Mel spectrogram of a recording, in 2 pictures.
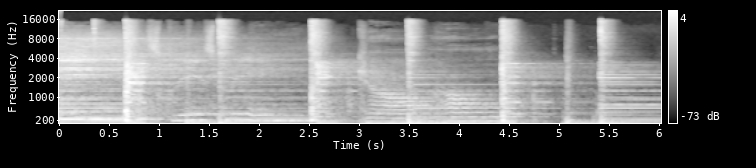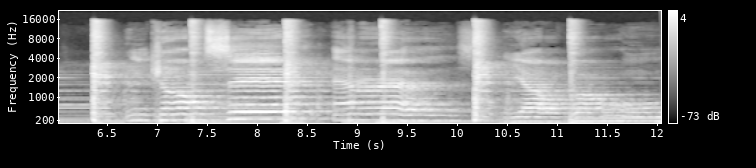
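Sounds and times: drum or cymbal hits: 0.0 - 3.1
man singing: 0.0 - 4.8, 6.6 - 12.0
blues band playing live: 0.0 - 11.7.

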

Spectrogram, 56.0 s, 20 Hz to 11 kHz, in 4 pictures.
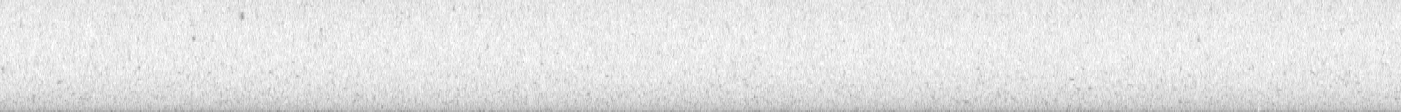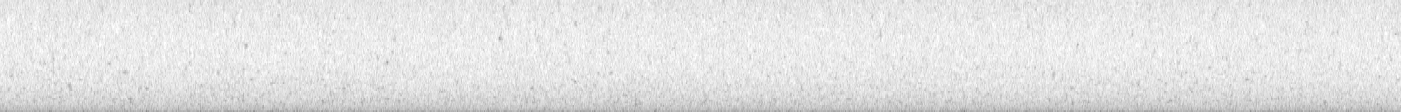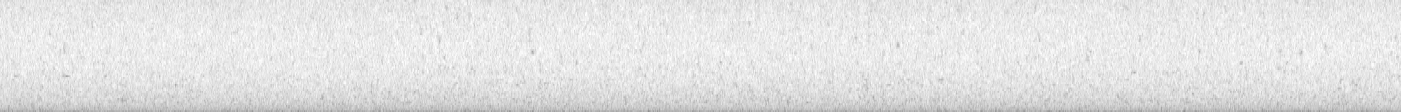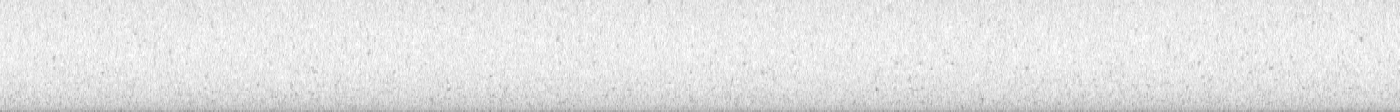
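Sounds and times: steady high hiss: 0.0 - 56.0.

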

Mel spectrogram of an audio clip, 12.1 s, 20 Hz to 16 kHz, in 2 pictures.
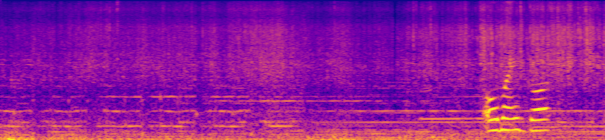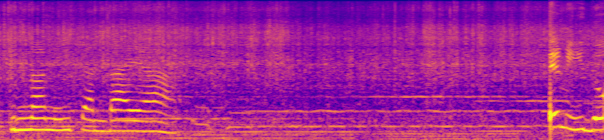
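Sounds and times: music holding a steady note: 0.0 - 12.0
rain on a car windshield: 0.0 - 12.0
person talking: 4.8 - 8.0, 11.4 - 12.0.

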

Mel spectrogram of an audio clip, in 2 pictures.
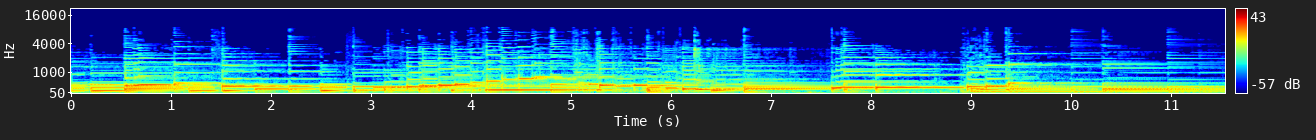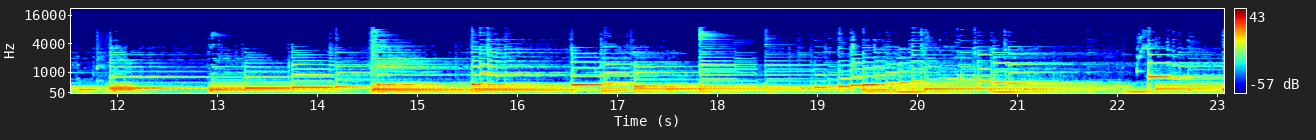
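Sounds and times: acoustic guitar music: 0.0 - 23.0.

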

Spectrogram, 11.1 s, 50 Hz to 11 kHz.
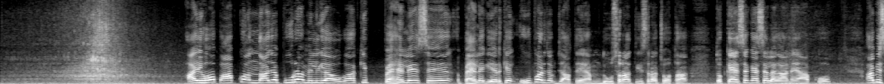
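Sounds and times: passing tractor: 0.0 - 2.2
car engine and road rumble: 0.0 - 11.0.

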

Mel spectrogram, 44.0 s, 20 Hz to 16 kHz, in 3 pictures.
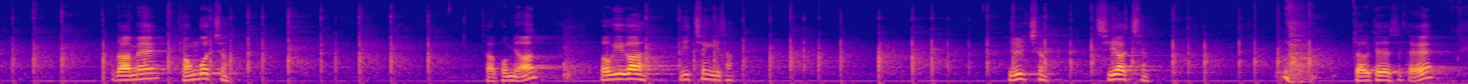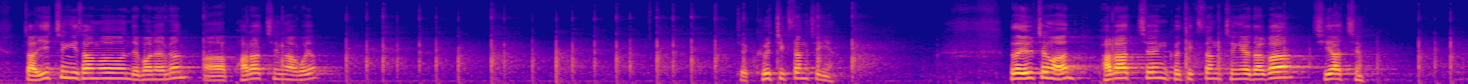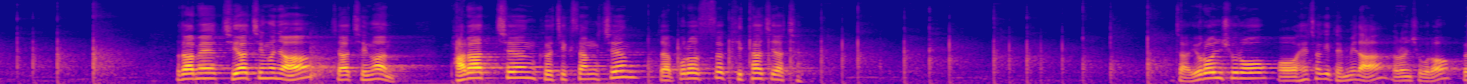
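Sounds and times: chalk ticking on chalkboard: 0.0 - 4.8, 6.1 - 13.4, 15.2 - 23.5, 25.0 - 30.7, 34.0 - 41.2.

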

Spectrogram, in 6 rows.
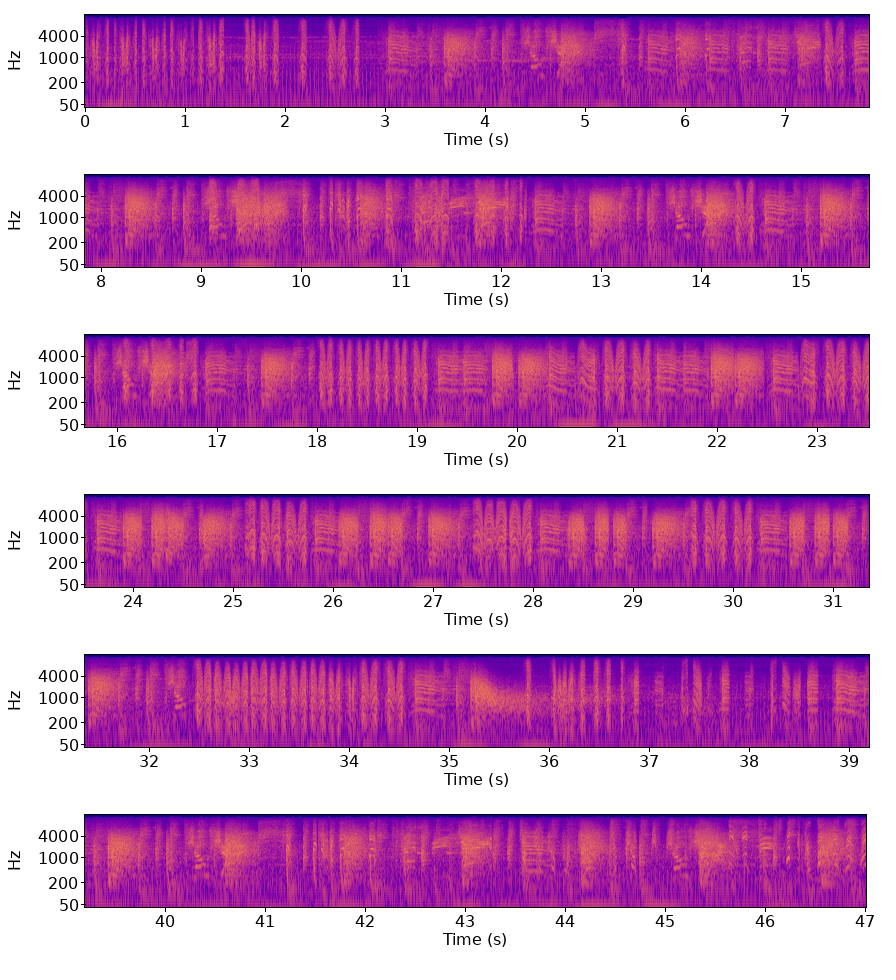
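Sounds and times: vinyl record scratching: 0.0 - 47.0.

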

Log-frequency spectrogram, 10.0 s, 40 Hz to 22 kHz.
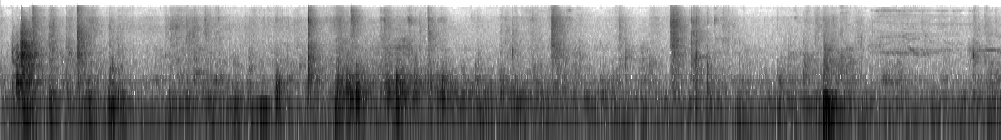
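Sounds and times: kittens scampering on wooden floor: 0.1 - 10.0.

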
